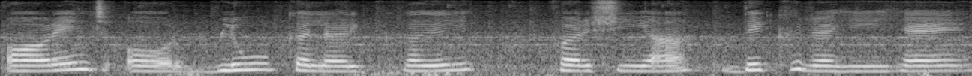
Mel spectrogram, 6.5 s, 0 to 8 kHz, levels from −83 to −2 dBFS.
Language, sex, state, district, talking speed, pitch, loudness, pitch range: Hindi, female, Madhya Pradesh, Dhar, 85 wpm, 210 Hz, -16 LUFS, 195-235 Hz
